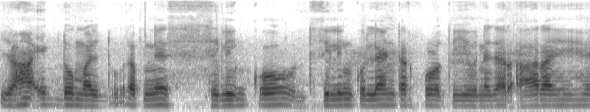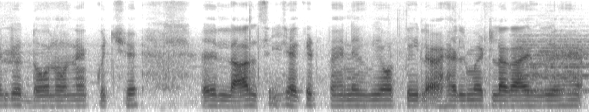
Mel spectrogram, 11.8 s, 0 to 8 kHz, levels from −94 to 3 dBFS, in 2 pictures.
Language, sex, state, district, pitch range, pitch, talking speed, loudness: Hindi, male, Bihar, East Champaran, 110-120 Hz, 115 Hz, 135 wpm, -27 LUFS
